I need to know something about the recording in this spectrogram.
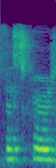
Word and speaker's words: Fiskars: kind do you have Gina if this curves Fiskars is how you pronounce that Fiskars yeah it's a great limb with an orange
